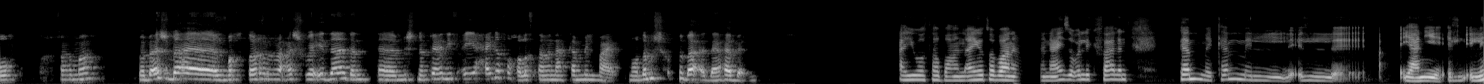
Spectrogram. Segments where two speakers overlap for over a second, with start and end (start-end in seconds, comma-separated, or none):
none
